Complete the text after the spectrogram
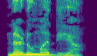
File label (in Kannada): "ನಡುಮಧ್ಯೆ", Kannada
